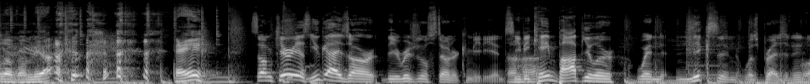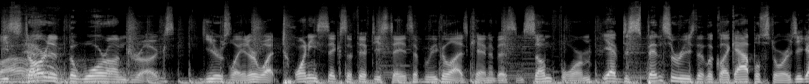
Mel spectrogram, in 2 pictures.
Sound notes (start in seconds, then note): 0.0 Cheech and Chong laugh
